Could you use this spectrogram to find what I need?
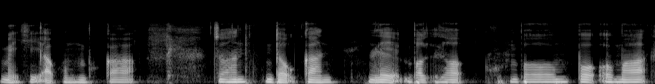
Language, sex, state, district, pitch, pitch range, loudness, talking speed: Mizo, male, Mizoram, Aizawl, 110 Hz, 105-115 Hz, -19 LUFS, 135 wpm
